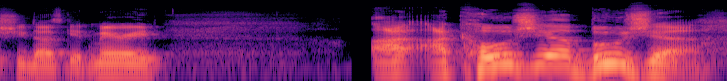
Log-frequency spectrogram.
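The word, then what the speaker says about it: Akosua Busia: does get married i accosia bouja i looked up an interview with her and they pronounced her name so it's a koji bouja plays her sister neddy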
